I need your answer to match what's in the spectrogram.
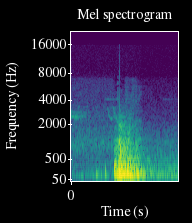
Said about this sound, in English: The jets were authorized to fly at supersonic speed to catch up with the small plane. The jets flew so fast that they broke the sound barrier, causing a sonic boom that was heard all over D.C. and parts of Maryland and Virginia. It sounded like this.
